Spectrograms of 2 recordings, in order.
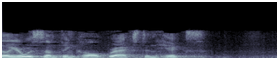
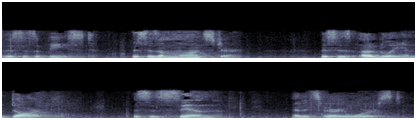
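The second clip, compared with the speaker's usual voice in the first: low, much softer, solemn judgment; grave hushed verdict; 5 semitones lower, 6 dB quieter than usual. Retold or imitated. God's verdict voiced by preacher.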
